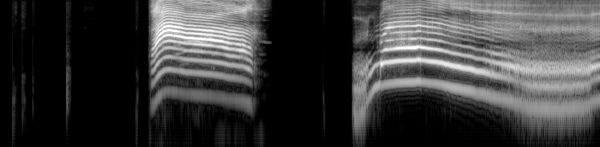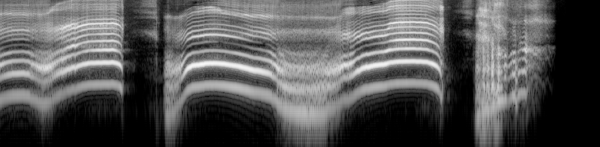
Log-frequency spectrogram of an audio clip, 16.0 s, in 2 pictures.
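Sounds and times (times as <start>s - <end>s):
angry cat yowling: 2.0s - 3.5s, 4.7s - 14.0s.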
